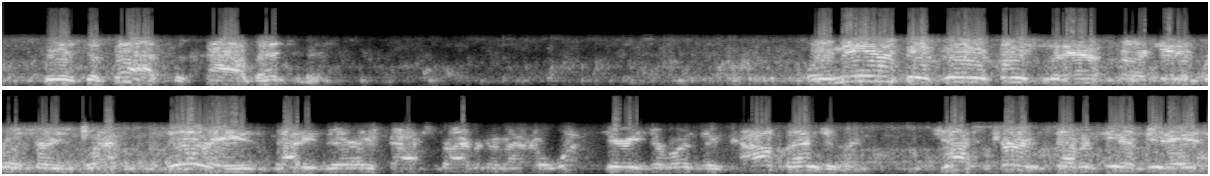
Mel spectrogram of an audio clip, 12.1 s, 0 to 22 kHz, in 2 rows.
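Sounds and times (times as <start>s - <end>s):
broadcast commentary: 0.1s - 12.0s.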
